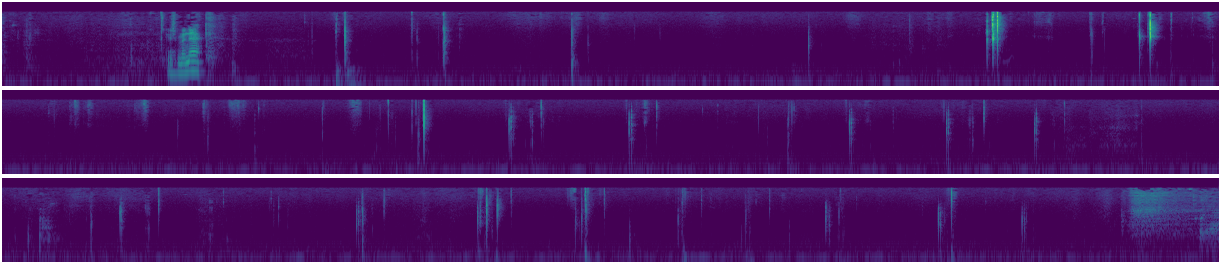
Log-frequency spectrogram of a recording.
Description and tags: Knuckles Cracking
bones, cracking, pops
